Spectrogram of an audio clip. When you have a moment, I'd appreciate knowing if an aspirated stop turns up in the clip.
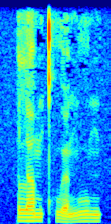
yes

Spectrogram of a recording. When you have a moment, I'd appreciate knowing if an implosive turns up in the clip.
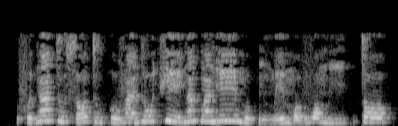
no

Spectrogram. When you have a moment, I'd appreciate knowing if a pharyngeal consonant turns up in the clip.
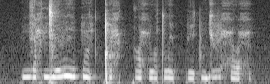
yes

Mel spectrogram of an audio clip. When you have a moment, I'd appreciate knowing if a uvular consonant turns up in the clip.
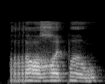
yes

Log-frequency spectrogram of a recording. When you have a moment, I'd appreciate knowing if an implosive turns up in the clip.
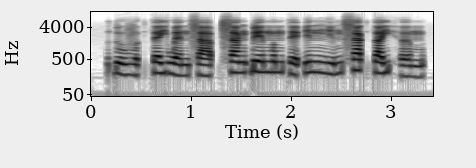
yes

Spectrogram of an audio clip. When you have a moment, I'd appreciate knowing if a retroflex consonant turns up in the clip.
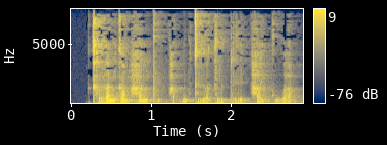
no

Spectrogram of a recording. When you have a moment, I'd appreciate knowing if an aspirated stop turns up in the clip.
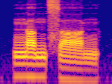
no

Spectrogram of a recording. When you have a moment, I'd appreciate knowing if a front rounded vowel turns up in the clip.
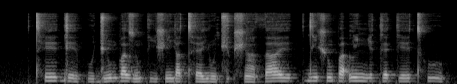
no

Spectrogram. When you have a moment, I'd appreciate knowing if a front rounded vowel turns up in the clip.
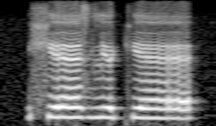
yes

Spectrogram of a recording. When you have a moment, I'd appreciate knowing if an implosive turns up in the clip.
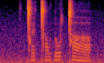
yes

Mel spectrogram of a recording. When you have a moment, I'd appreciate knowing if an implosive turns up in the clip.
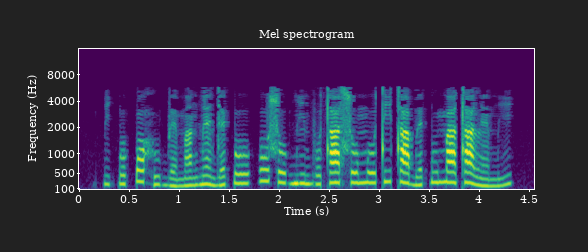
no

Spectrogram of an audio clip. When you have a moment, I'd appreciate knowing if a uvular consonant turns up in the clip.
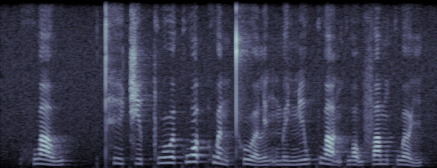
no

